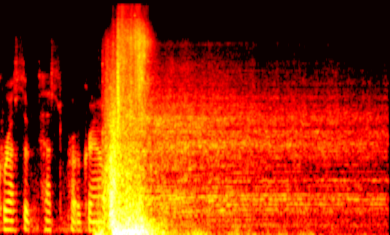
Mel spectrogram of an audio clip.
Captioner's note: exploding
